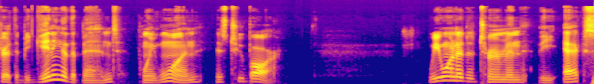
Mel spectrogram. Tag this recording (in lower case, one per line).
speech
